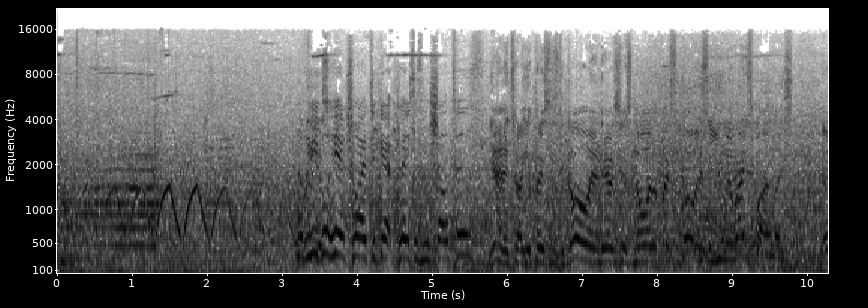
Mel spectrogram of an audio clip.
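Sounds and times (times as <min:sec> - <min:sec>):
police car siren yelping: 0:00.0 - 0:05.1
low rumble of street traffic: 0:00.0 - 0:10.2
speech: 0:03.8 - 0:10.2.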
